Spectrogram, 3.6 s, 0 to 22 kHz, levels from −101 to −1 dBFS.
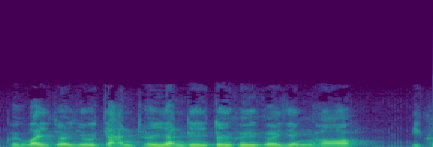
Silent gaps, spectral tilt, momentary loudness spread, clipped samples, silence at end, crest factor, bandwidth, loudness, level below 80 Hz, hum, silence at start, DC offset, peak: none; -7 dB/octave; 5 LU; under 0.1%; 0 s; 18 dB; 7.4 kHz; -24 LUFS; -56 dBFS; none; 0.1 s; under 0.1%; -6 dBFS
